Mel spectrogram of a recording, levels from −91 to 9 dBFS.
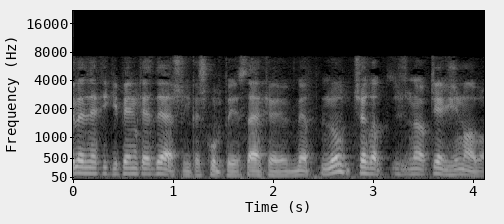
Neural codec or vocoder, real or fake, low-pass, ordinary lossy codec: codec, 16 kHz, 1 kbps, FunCodec, trained on LibriTTS, 50 frames a second; fake; 7.2 kHz; MP3, 48 kbps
